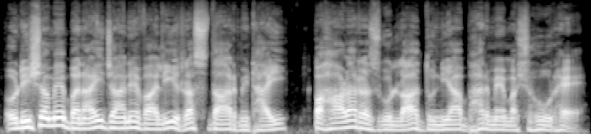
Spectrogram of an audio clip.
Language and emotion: Urdu, neutral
